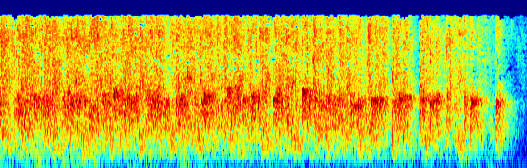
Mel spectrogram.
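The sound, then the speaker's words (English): A round of audience applause at a book reading and launch of a Danish translation: loud, dense clapping from many people that holds steady, then thins into scattered claps and dies away near the end. “So without further ado, a little round of applause and we'll start going.”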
